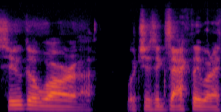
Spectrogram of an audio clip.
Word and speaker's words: Sugawara: It's Sugawara, which is exactly what I thought. Sugawara.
